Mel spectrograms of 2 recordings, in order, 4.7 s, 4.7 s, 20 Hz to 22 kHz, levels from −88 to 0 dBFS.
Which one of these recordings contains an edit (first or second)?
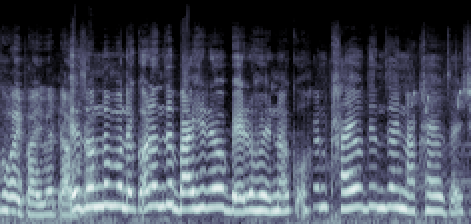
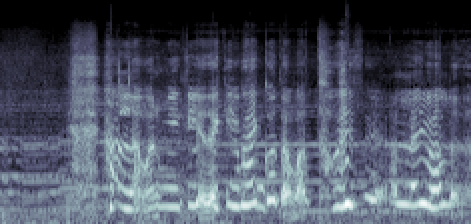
first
